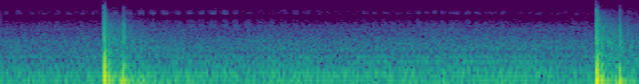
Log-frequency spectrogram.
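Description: Sharp blasts crack nearby.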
